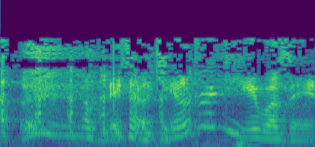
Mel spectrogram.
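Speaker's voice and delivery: playful, animated character voice with pitch swooping all over. Chatting about an actress's films, a panelist asks a question in a Yoda voice. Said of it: "That was a Yoda impression".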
